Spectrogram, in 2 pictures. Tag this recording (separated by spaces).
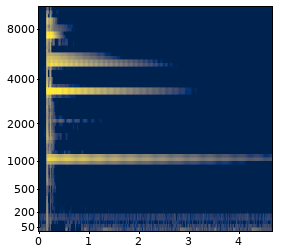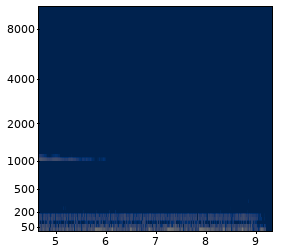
bell bright hand instrument percussion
